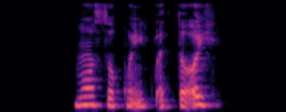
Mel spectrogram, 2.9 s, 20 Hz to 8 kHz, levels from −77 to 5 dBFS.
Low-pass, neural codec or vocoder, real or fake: 7.2 kHz; none; real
